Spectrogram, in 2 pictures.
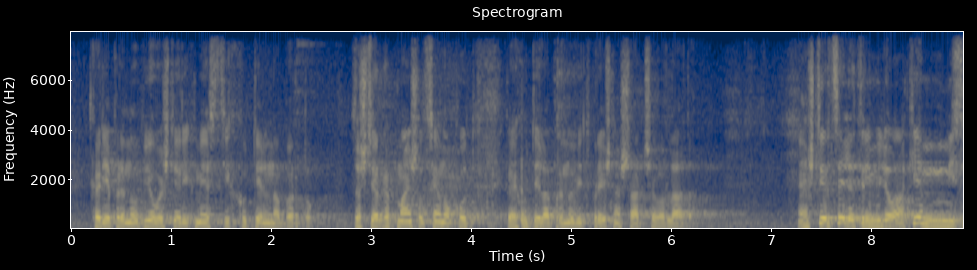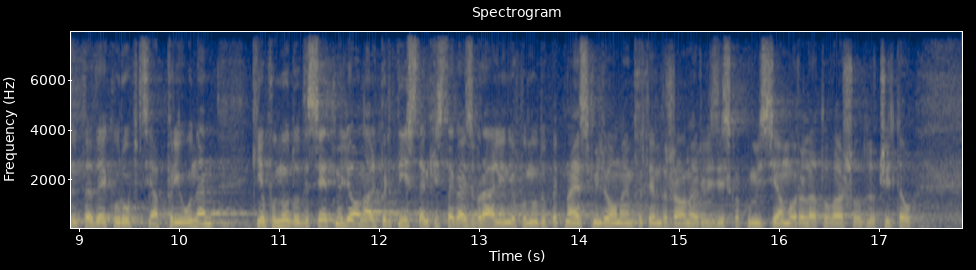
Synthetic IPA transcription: kɛɾjɛpɾɛnɔʋiwʋəʃt̪iːɾixmeːssixːɔt̪eːlnabəɾd̪u | z̥aʃt̪iɾkɾat̪manʃɔt̪seːnɔkɔt̪ɡ̥ajɛxɔt̪eːlapɾɛnɔʋit̪pɾɛjʃnʲaʃaɾt͡ʃɛʋaʋlaːd̪a̰ | nɛʃt̪iɾt̪seːlɛt̪ɾimiljoːnakemːislit̪ɛd̪ajɛkɔɾupt̪sijapɾiuːnənkijɛpɔnuːd̪wd̪ɛseːt̪miljoːnoalipɾit̪ist̪ɛmkist̪ɛɡaizbɾaːliːnjɛpɔnuːd̪uwpɛt̪najst̪miljoːnowinpot̪eːmd̪əɾʒaːwnaɾɛʋiziskakɔmisijamoːɾalat̪oːʋaʃɛɔd̪lɔt͡ʃit̪ɛw

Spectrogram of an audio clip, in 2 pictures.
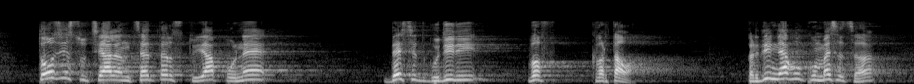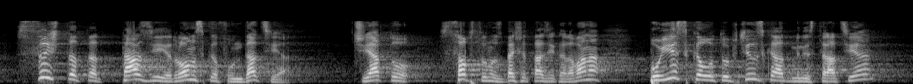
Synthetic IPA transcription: t̪ɔzisot̪sialɛnt̪sɛnt̪əɾst̪ojaponɛ | d̪ɛsɛd̪ɡod̪ini | vəfkvɐɾt̪alˠə̰ | pɾɛd̪inʲakolˠkʊmɛsɛt̪sə | sɤʃt̪ət̪ət̪aziɾɔmskəfond̪at̪sijə̰ | t͡ʃijat̪osɔpst̪vɛnost̪bɛʃɛt̪azikɐɾɐvanəpoiskəot̪opʃt̪inskəɐd̪minist̪ɾat̪sijə

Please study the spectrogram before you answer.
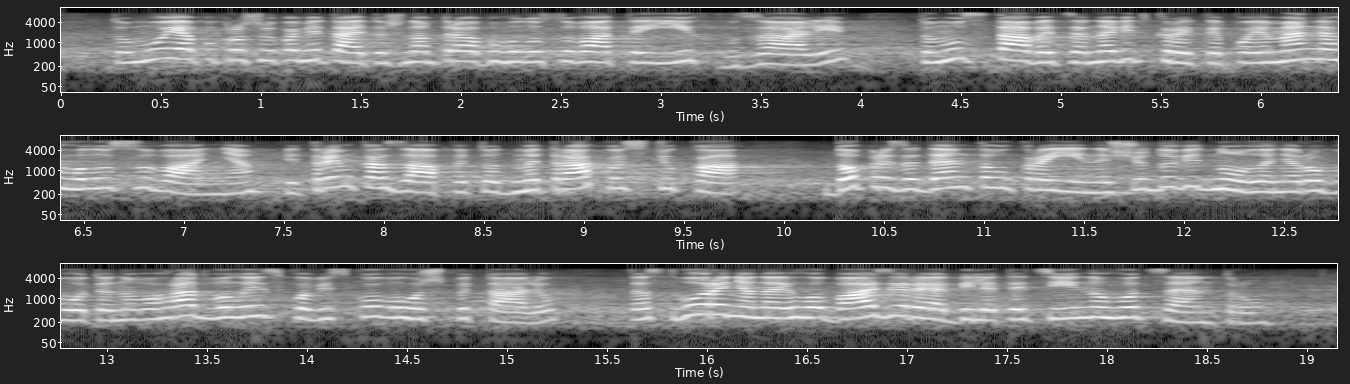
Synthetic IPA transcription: t̪ɔmujapɔpɾɔʃʊjʊpɐmʲjɐt̪ɑjt̪ɪʃɔnɑmt̪ɾɛbɐpɔɦɔlˠɔsʊʋɑt̪ɪjixwzɑlʲi | t̪ɔmust̪ɑʋet͡sʲːɐnɐʋʲid̪kɾɪt̪ɪpɔɛmɛnːɛɦɔlˠɔsʊʋɑnʲːɐpʲit̪ːɾɪmkɐzɑpɪt̪ʊd̪mɪt̪ɾɑkɔsʲtʲʊkɑ | d̪ɔpɾezɪd̪ɛnt̪ɐʊkɾɐjinɪʃt͡ʃɔd̪ɔʋʲid̪̚nɔwlˠenʲːɐɾɔbɔt̪ɪnɔʋɔɦɾɑd̪ʋɔlˠɪnʲsʲkɔɦɔʋʲijsʲkɔʋɔɦɔʃpɪt̪ɑlʲʊ | t̪ɐst̪ʋɔɾenʲːɐnɐjɔɦɔbɑzʲiɾeɐbʲilʲit̪ɐt͡sʲijnɔɦɔt̪sɛnt̪ɾʊ

